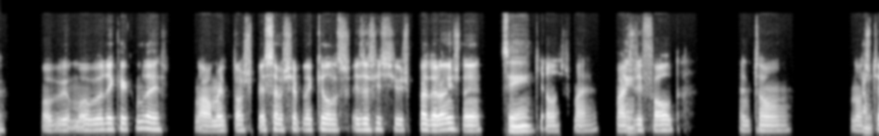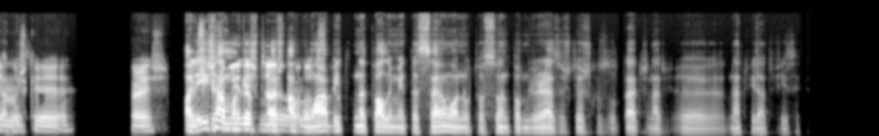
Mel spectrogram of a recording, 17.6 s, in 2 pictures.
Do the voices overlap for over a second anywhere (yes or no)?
yes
